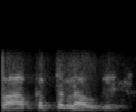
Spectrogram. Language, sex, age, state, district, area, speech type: Urdu, male, 18-30, Uttar Pradesh, Siddharthnagar, rural, conversation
